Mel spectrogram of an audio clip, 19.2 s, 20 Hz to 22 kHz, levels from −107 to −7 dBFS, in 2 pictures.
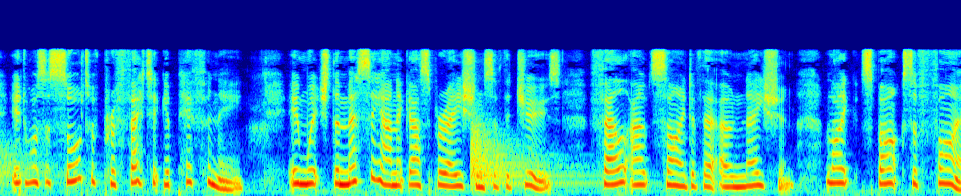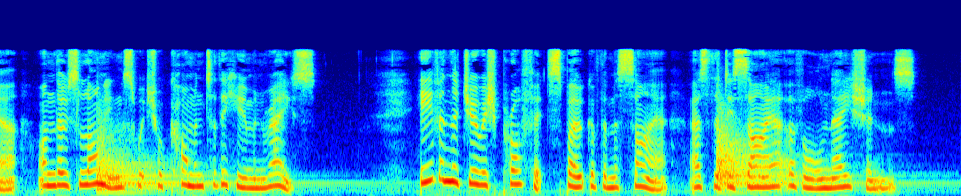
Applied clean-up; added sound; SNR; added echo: none; Drum; 16 dB; none.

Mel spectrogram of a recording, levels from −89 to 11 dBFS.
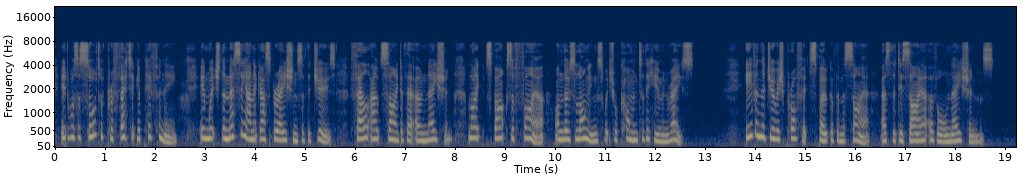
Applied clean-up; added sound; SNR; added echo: none; none; none; none.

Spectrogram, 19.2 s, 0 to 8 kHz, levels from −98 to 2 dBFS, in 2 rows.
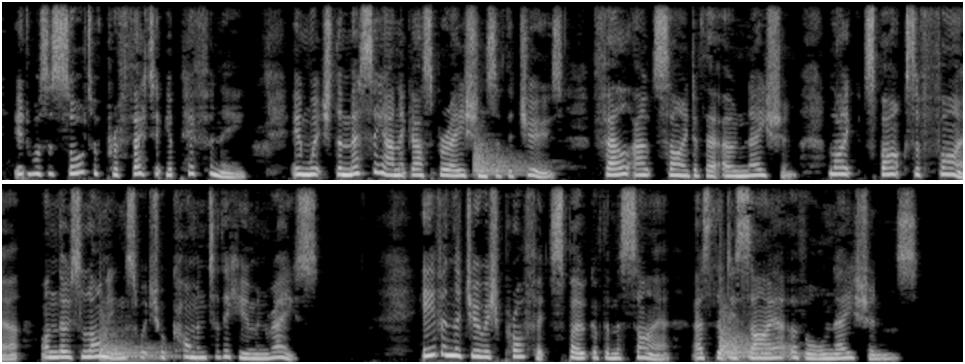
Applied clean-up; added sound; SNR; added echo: classical method Wiener filter.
